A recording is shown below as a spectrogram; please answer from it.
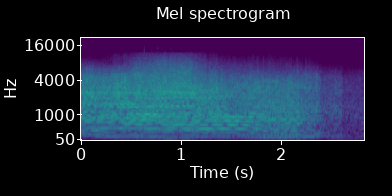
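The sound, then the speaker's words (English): The propeller engine of a small plane drones loudly as the plane speeds down a runway and takes off. The hum is strong and steady, then drops off sharply near the end. “small plane gathers speed on the runway and takes to the air, leaving a cloud of dust in its wake.”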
